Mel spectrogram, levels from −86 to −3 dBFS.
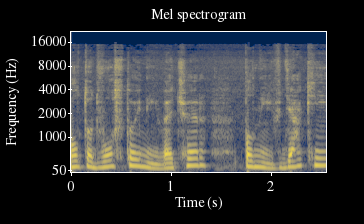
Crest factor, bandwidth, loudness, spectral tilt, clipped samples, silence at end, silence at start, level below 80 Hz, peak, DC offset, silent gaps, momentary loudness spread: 14 dB; 15.5 kHz; -17 LUFS; -4 dB/octave; under 0.1%; 0 s; 0 s; -52 dBFS; -4 dBFS; under 0.1%; none; 4 LU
